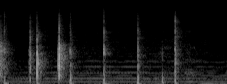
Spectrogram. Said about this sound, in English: I stand up and clap. Stand Huzzah. Up. Give a standing ovation. Bravo! Bravo!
